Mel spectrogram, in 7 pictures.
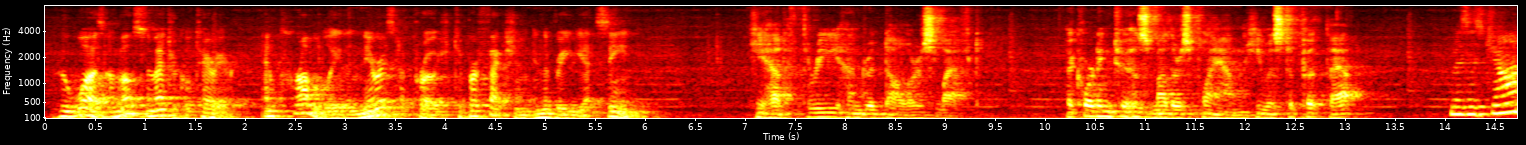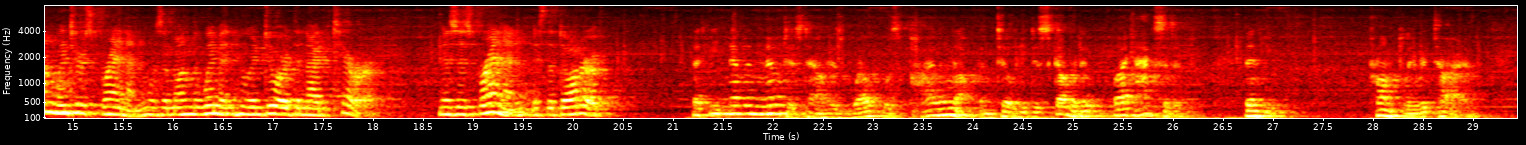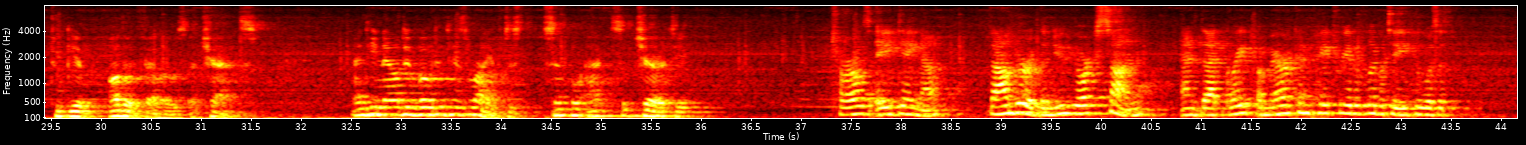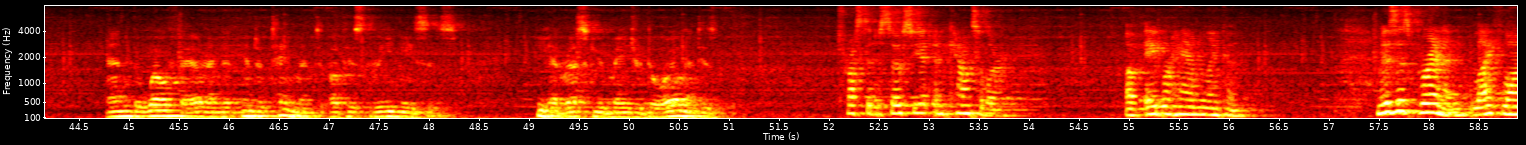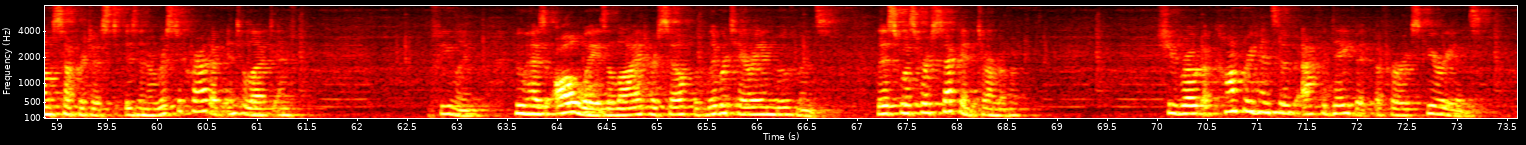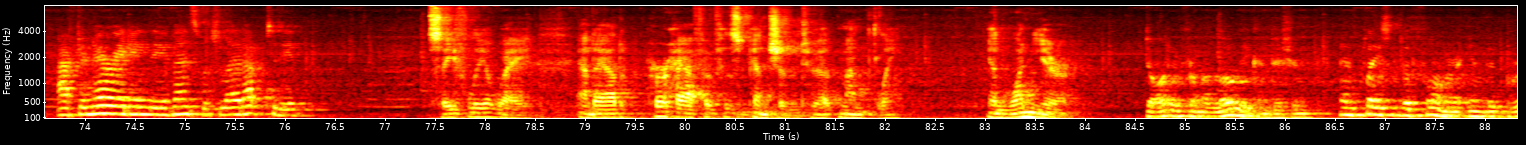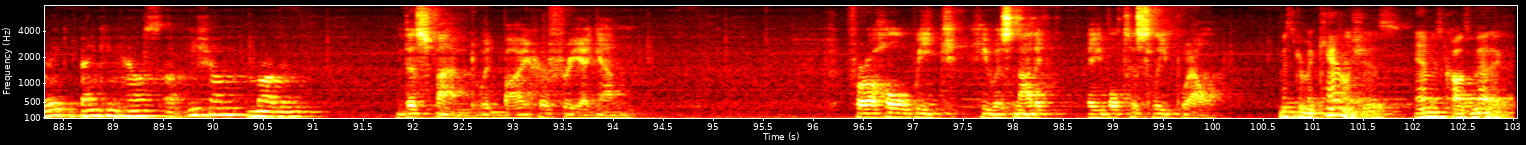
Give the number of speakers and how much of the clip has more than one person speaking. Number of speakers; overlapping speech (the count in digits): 4, no overlap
